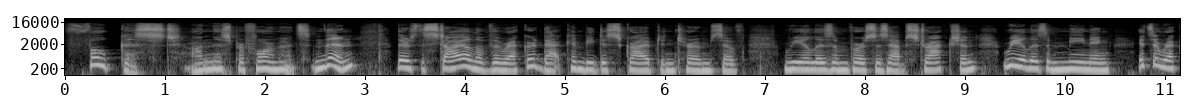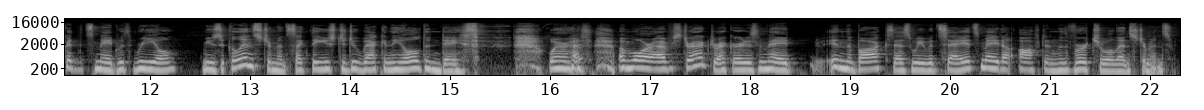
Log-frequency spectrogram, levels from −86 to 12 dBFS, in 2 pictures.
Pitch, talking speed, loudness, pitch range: 190 Hz, 170 wpm, -21 LUFS, 175-210 Hz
